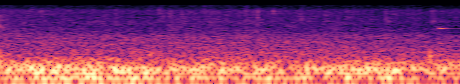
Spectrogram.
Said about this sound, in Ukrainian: Машина поволі їхала вечірнім Парижем. Дощ тарабанив по ній зверху і забивав майже всі інші звуки.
